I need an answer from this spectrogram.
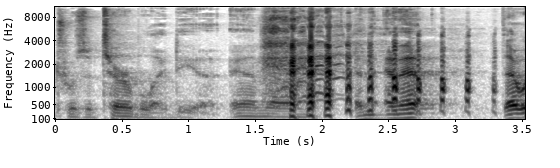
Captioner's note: laughing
